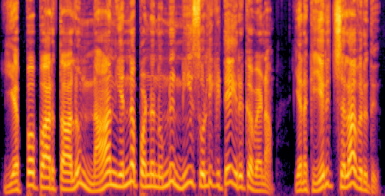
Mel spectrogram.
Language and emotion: Tamil, angry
